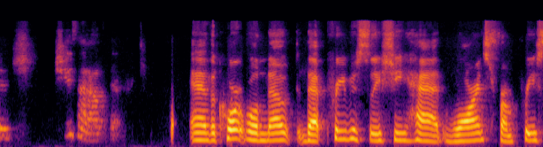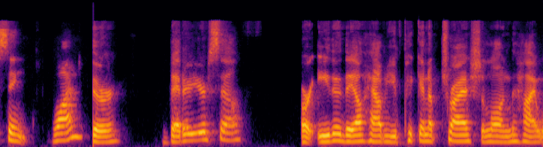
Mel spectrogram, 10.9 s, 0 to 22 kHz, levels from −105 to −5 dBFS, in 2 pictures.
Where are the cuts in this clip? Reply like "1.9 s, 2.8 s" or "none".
1.8 s, 6.3 s

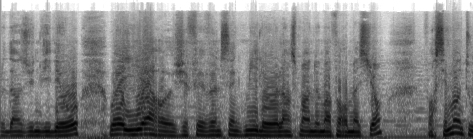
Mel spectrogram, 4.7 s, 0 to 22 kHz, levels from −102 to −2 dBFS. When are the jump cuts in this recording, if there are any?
none

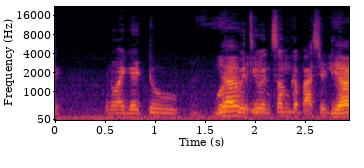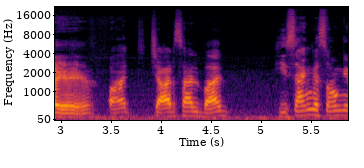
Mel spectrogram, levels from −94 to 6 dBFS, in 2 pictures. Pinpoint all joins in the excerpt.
3.3 s

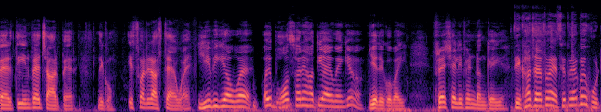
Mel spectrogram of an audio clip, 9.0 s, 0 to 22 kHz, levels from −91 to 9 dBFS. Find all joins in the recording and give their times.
2.9 s, 5.4 s, 7.6 s

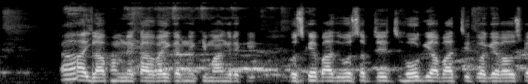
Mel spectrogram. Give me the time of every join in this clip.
0.9 s

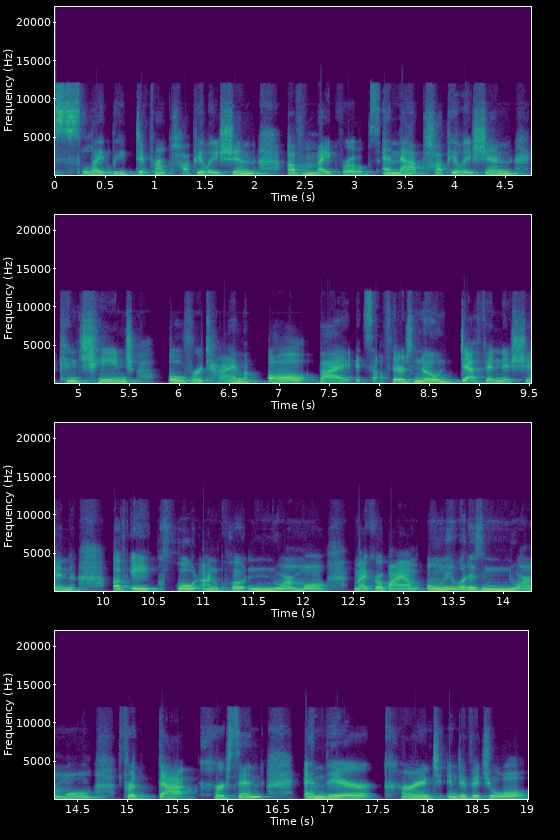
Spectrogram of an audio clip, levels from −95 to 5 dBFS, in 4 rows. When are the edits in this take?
none

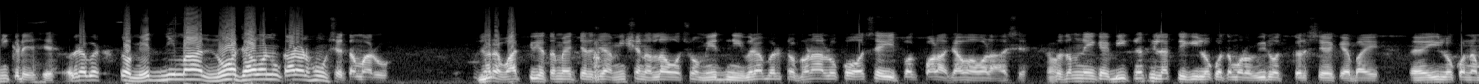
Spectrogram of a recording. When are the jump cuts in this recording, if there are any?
4.9 s

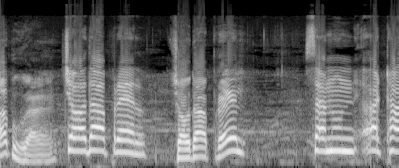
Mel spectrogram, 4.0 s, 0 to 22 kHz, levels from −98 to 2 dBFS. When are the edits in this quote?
none

